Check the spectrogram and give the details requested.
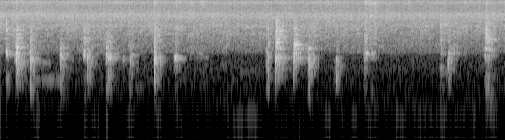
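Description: Onion paste frying in a steel kadai with a steady sizzle, while tomato puree is scraped out of a steel bowl into it: irregular clinks and scrapes of a metal spatula against the steel bowl and pan, a quick cluster of them about three and a half seconds in.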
